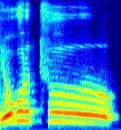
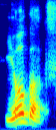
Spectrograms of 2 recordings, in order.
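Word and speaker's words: yogurt: 우리 요구르트 먹는 거 있지, 그쵸? 이것도 요거트. 요구르트. 요구르트라고 하는 건 일본식으로 우리가 발음한 거고요. 원래 요거트 요거트 이렇게 요거트 네, 요거트라고 해야지 원래 발음입니다.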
